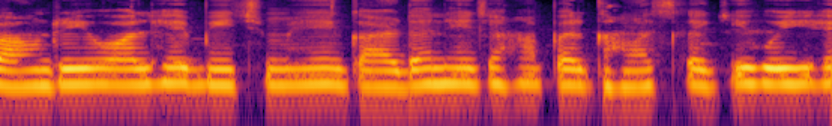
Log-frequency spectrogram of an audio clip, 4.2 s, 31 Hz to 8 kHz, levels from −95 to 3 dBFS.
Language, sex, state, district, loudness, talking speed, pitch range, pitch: Hindi, female, Haryana, Rohtak, -15 LUFS, 185 wpm, 185-200 Hz, 195 Hz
